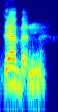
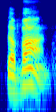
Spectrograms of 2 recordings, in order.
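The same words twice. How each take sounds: First: Devon said the English way, DEV-un; English pronunciation. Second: Devon said the Chicago way, duh-VON; Chicago pronunciation. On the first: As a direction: stress the first syllable of Devon, short e. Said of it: "as they say in England". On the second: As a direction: stress the second syllable of Devon. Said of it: "and we pronounce it". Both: Shown as a demonstration.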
